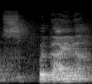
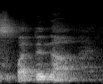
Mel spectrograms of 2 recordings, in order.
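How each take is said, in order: First: It is said the common English way. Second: It is said the original Indigenous way. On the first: It is a corrupted form of the word. The speaker calls it wrong. "it's another corrupted word" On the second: It is the word as said in the original language. The speaker calls it right. "It's a low valley in speaking our language"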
